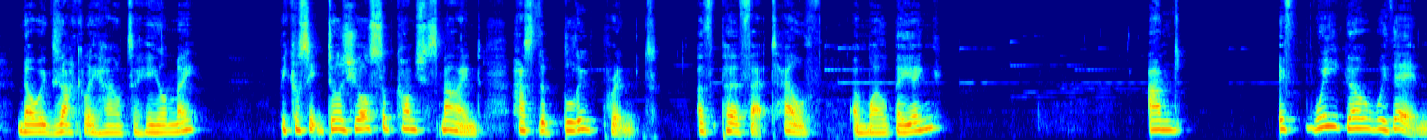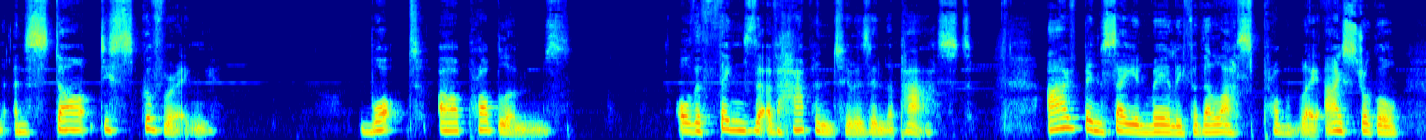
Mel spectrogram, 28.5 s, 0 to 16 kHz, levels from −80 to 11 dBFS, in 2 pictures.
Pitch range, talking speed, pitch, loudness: 160-210 Hz, 110 wpm, 185 Hz, -20 LUFS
